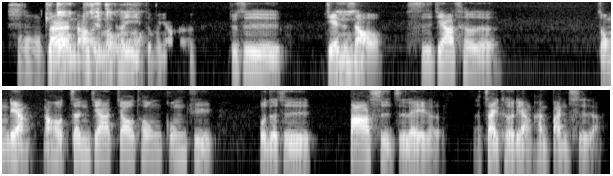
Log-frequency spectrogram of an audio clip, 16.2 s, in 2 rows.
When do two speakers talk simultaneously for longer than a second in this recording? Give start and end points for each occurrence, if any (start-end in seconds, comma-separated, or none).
0.6-1.9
